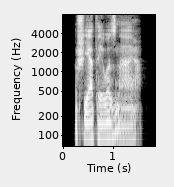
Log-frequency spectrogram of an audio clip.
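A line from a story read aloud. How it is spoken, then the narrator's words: Quiet. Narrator (Russian): тихо сказал он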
